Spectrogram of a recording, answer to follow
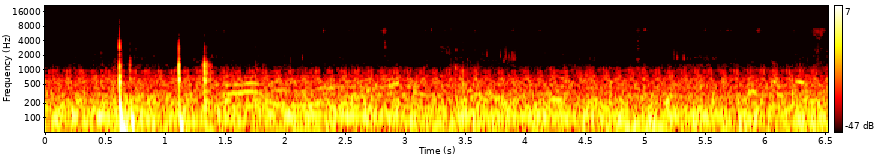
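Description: Steady low rumble of wind on the microphone aboard a boat at sea. A sharp knock comes about half a second in and two softer ones follow within the next second.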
